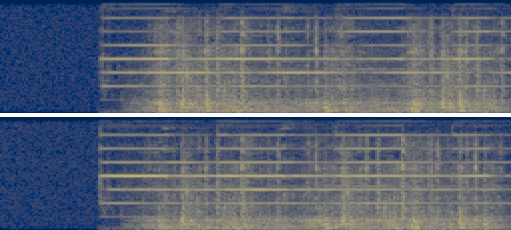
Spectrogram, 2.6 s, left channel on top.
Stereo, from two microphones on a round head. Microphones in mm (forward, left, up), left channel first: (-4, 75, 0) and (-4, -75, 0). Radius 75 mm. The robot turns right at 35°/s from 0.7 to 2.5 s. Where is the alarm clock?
60° right, 5 m; by 2.5 s straight ahead, 5 m.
